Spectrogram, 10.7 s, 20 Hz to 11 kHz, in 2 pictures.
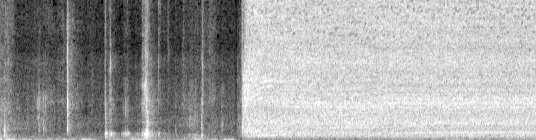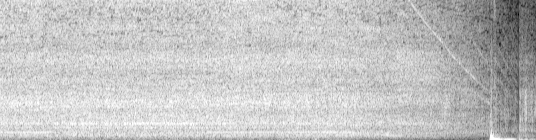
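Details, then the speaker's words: Bosch GWS 715 angle grinder after repair with new gears, new bearings and a clean: smooth, even high whine at steady speed, then clean spin-down with no rattle or grinding; running healthy. "Nice one. That's a good improvement. That's one Bosch GWS 715. New gears, new bearings, and a good clean. Ready for work again."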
